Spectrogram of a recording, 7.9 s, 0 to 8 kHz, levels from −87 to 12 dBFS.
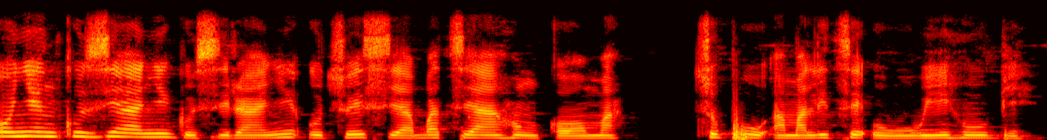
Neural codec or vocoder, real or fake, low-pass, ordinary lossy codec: none; real; 7.2 kHz; none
